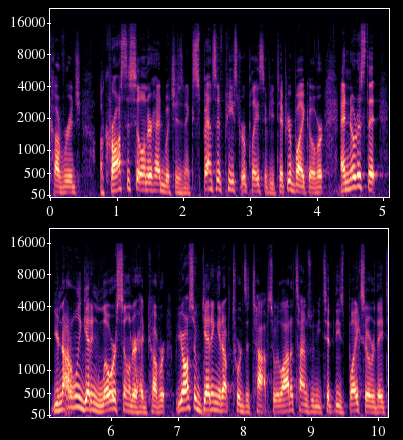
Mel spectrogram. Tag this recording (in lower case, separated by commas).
speech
